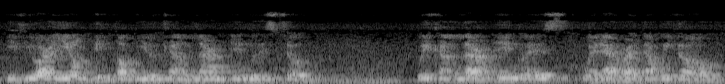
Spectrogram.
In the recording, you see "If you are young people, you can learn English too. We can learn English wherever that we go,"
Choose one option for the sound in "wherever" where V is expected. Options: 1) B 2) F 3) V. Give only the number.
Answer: 3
